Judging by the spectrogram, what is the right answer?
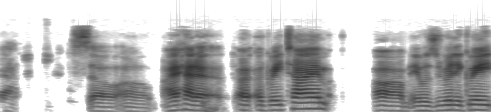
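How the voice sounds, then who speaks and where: With a bright, sharp tone, a man speaks at a fairly slow pace, his medium pitch held to a fairly even intonation. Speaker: graduate student. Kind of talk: casual chat. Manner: halting, many fillers and repeats.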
